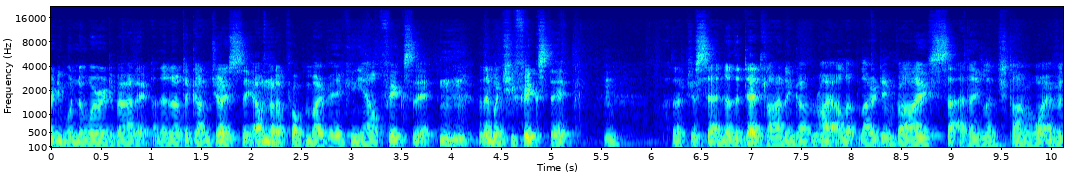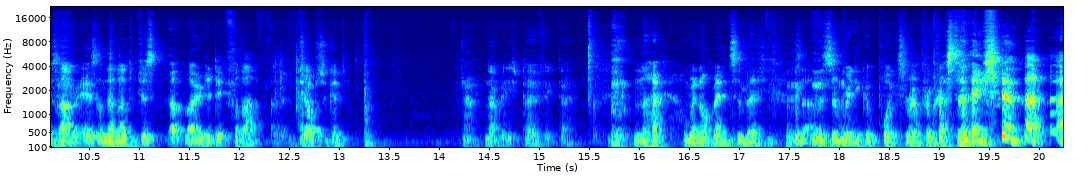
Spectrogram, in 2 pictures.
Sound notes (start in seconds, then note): 17.2 laughs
